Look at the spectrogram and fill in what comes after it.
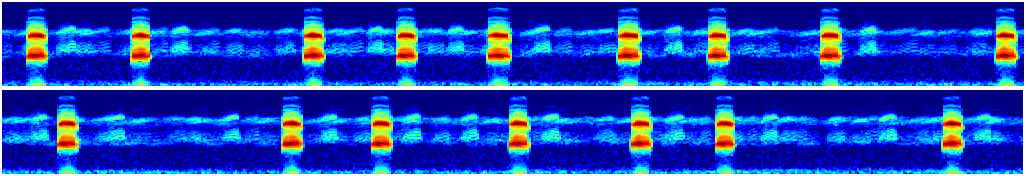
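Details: Paddy-field frogs, Fejervarya kawamurai, at Itoshima in Fukuoka Prefecture, Japan, give sharp nasal croaks one after another at irregular intervals, about eighteen in ten seconds, with a steady background chorus of distant callers.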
